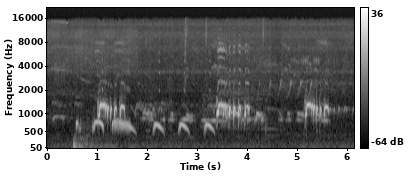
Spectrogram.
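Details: Soft-voiced local zebra dove singing actively in a lure recording, a female calling a male: a low thump, then rolling trilled coos and four evenly spaced downslurred notes, followed by further quick staccato phrases.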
